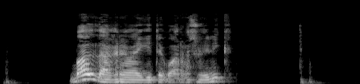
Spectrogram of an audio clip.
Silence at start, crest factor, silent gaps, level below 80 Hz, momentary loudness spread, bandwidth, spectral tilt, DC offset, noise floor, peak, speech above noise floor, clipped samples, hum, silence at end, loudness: 0.05 s; 20 dB; none; -56 dBFS; 11 LU; 11.5 kHz; -5.5 dB/octave; under 0.1%; -77 dBFS; 0 dBFS; 59 dB; under 0.1%; none; 0.55 s; -18 LUFS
